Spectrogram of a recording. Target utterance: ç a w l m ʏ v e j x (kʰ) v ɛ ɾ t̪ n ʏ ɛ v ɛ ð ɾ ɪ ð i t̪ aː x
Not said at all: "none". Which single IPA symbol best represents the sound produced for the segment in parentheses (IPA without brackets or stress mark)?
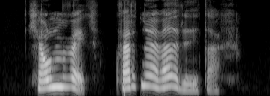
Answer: kʰ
